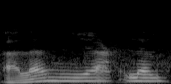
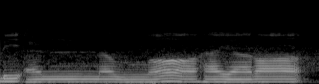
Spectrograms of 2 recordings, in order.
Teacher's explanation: Ada mim ketemu ya, dibaca jelas alam ya'lam, tanpa ada dengung, tanpa ada pantulan, tetapi jelas alam ya'lam.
